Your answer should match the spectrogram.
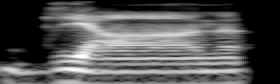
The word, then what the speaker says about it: jnana: So kritagnya, that jna is like you may have seen the word prajna or jnana. Sometimes people in India will pronounce it gyan, pragya.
